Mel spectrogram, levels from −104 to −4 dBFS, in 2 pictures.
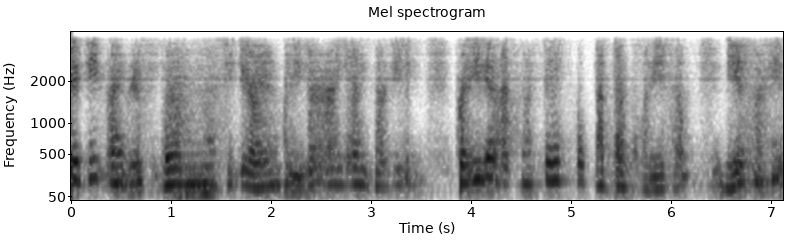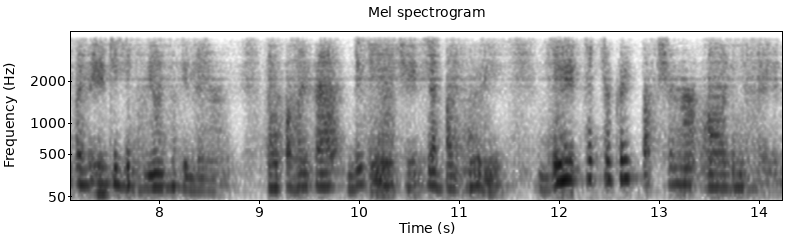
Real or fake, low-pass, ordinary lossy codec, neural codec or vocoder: fake; 3.6 kHz; none; codec, 44.1 kHz, 0.9 kbps, DAC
